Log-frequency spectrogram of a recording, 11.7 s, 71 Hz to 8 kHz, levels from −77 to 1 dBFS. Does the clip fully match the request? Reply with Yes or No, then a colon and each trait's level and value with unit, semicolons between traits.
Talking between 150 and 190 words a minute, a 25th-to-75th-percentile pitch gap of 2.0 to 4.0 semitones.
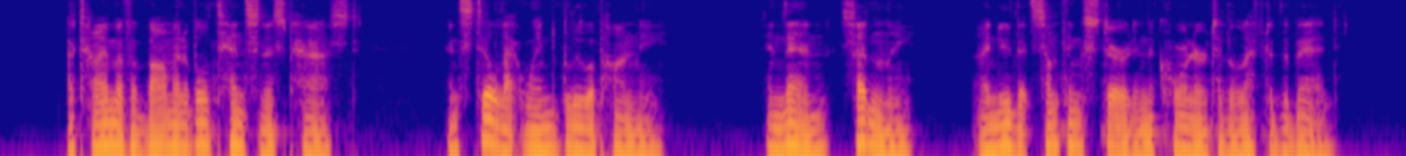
Yes: average, 155 wpm; average, 3.0 semitones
